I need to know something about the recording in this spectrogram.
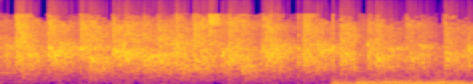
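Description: A crowd applauds loudly and steadily, a dense wash of many hands clapping that swells with a deeper rumble toward the end.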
